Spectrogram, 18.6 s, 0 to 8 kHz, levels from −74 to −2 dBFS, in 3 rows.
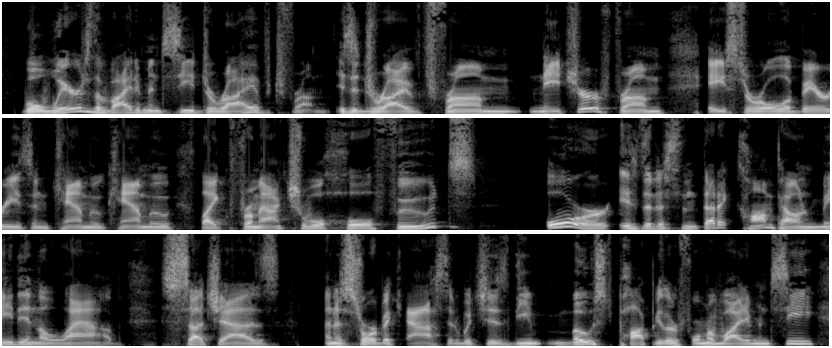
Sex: male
